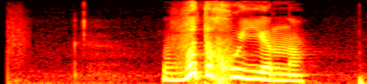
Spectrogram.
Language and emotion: Russian, angry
